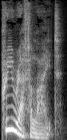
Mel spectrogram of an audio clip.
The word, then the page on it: pre-raphaelite: British English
